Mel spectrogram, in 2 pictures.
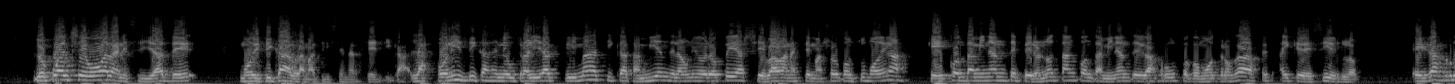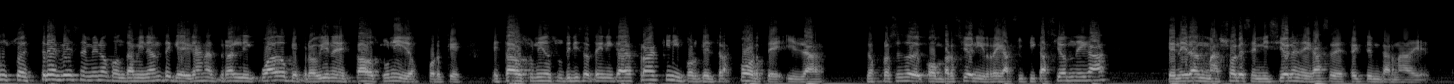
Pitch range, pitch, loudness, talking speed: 140-175 Hz, 155 Hz, -31 LUFS, 190 wpm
